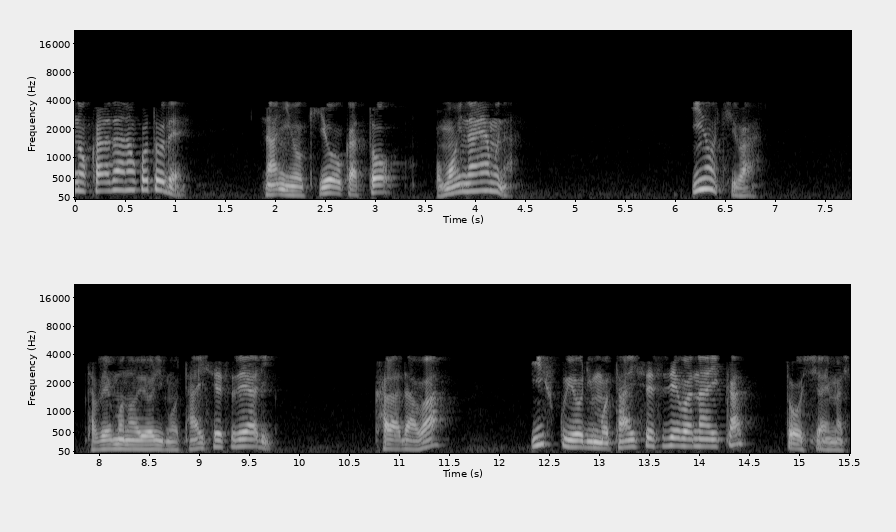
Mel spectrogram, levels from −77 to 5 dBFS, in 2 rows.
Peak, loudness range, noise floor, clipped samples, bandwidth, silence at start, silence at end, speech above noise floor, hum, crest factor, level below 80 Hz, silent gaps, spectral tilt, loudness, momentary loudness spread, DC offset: -8 dBFS; 5 LU; -62 dBFS; under 0.1%; 4 kHz; 0 s; 0 s; 38 dB; none; 18 dB; -54 dBFS; none; -10.5 dB/octave; -25 LUFS; 9 LU; under 0.1%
